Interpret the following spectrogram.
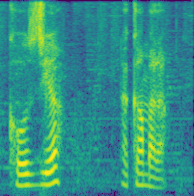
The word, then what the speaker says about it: Kozue Nakamura: Kozue Nakamura. Okay. That's the way they pronounced it.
